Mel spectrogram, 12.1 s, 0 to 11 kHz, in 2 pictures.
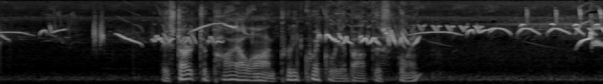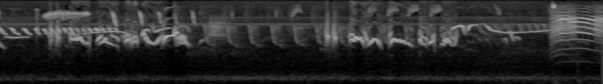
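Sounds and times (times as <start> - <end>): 
dawn chorus of wood pewee song sparrow and gray catbird singing: 0.0 - 12.0
faint low hum of insects or frogs: 0.0 - 12.0
speech: 1.6 - 4.5.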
